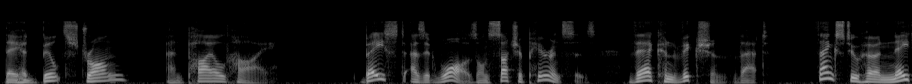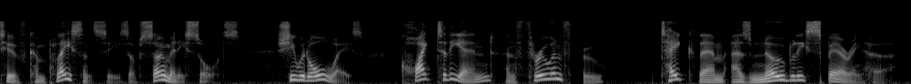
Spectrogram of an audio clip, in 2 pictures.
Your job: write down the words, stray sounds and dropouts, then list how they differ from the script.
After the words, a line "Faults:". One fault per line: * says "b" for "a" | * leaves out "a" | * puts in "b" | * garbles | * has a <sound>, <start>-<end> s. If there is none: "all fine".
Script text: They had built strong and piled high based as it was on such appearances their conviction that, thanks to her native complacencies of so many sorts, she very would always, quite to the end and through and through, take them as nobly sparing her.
They had built strong and piled high based as it was on such appearances their conviction that, thanks to her native complacencies of so many sorts, she would always, quite to the end and through and through, take them as nobly sparing her.
Faults:
* leaves out "very"
* has a dropout, 14.8-15.0 s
